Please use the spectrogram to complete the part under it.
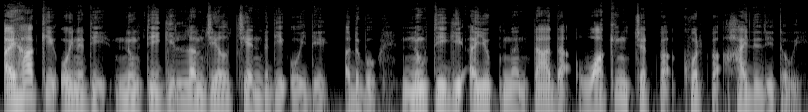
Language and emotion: Manipuri, neutral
